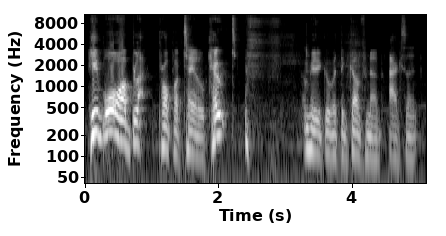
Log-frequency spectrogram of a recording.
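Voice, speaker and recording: A man streaming a visual novel, reading narration aloud and chatting with his co-host, animated and quick to laugh. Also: medium pitch, gravelly. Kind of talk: game stream reading and chat.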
